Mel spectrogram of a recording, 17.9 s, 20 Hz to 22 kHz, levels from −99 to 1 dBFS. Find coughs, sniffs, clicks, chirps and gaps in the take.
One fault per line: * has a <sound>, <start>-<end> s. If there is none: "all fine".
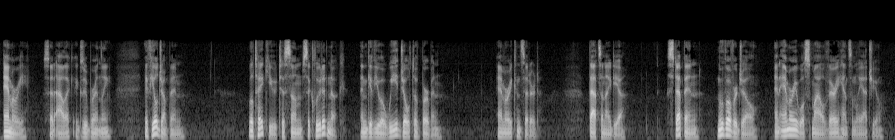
all fine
